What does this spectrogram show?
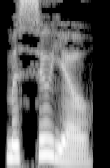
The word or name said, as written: masuyo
